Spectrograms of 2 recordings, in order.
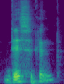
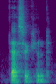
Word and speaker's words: desiccant: denturists use discon dis dissicant disa camp desiccant desiccant that's how it's pronounced because i sound like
